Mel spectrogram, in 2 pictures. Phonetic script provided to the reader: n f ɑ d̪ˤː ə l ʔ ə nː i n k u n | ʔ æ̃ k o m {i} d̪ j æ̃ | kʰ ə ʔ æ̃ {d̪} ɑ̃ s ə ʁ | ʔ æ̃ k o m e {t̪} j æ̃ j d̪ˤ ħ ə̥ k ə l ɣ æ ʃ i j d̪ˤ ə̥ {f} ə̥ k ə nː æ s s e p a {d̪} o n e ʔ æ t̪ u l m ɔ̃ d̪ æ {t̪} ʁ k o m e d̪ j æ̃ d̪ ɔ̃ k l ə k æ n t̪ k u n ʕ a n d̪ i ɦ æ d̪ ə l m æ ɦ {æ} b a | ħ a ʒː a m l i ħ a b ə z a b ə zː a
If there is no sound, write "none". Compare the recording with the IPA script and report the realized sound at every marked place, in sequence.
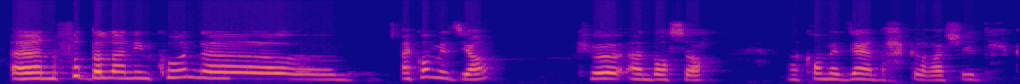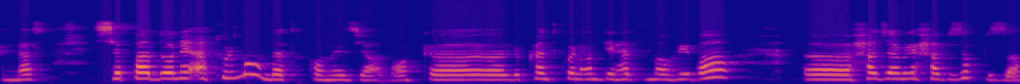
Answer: e, d̪, d̪, ħ, d̪, t̪, i

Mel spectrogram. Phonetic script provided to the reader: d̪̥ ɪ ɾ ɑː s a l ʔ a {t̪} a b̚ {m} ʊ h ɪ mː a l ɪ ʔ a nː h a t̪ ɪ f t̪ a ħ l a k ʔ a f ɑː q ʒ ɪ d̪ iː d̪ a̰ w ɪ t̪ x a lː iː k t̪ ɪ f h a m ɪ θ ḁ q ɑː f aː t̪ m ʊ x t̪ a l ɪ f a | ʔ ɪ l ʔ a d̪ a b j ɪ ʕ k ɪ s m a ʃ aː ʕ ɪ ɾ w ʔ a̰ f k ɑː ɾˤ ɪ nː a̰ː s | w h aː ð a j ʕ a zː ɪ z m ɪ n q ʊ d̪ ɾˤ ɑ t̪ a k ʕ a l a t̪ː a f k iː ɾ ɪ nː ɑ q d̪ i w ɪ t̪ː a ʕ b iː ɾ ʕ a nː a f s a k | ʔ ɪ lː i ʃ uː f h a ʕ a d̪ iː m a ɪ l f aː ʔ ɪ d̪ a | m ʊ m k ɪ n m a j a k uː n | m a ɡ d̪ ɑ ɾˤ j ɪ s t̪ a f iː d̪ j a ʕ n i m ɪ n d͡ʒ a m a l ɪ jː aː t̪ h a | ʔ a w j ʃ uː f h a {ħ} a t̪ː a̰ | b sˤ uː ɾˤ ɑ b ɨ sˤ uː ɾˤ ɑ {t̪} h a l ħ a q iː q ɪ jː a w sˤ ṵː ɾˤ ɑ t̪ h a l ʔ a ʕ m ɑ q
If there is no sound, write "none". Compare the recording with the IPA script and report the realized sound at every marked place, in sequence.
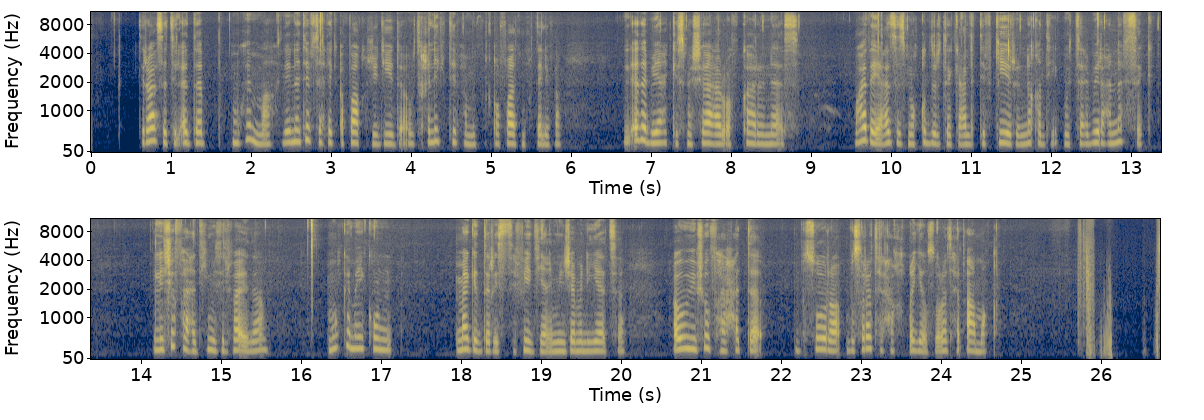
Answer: d̪, m, ħ, t̪

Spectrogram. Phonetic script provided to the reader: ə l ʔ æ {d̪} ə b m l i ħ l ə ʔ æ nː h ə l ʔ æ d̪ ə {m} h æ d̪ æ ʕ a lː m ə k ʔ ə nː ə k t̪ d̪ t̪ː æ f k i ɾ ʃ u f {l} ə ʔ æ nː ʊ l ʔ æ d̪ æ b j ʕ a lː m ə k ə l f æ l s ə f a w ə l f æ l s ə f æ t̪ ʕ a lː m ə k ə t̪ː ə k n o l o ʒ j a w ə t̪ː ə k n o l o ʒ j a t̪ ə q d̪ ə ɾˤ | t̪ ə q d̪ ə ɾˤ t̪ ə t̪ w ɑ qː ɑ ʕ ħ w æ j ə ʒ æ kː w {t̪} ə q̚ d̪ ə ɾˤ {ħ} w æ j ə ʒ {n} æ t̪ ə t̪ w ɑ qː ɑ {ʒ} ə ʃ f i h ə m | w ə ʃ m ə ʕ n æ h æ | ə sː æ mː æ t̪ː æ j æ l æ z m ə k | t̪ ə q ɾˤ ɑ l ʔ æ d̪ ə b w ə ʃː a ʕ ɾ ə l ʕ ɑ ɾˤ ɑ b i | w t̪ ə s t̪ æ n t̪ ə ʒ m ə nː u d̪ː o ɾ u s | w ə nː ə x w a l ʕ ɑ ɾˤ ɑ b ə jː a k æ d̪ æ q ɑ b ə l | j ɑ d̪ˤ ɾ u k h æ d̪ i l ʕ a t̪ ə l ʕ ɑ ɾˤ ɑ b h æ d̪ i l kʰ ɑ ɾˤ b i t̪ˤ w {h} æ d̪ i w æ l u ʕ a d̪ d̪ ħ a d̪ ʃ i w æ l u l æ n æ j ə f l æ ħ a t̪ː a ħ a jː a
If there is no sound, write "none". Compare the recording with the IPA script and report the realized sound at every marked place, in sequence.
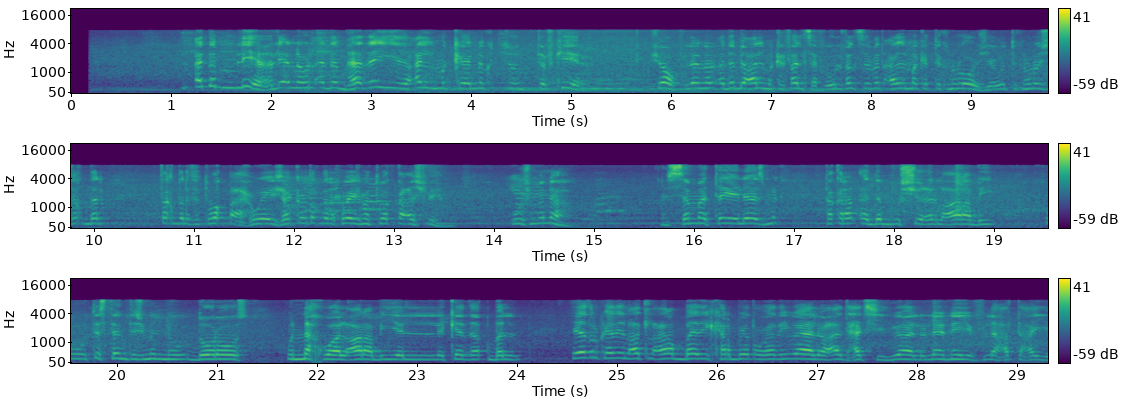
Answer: d̪, b, l, t̪, ħ, m, ʕ, h

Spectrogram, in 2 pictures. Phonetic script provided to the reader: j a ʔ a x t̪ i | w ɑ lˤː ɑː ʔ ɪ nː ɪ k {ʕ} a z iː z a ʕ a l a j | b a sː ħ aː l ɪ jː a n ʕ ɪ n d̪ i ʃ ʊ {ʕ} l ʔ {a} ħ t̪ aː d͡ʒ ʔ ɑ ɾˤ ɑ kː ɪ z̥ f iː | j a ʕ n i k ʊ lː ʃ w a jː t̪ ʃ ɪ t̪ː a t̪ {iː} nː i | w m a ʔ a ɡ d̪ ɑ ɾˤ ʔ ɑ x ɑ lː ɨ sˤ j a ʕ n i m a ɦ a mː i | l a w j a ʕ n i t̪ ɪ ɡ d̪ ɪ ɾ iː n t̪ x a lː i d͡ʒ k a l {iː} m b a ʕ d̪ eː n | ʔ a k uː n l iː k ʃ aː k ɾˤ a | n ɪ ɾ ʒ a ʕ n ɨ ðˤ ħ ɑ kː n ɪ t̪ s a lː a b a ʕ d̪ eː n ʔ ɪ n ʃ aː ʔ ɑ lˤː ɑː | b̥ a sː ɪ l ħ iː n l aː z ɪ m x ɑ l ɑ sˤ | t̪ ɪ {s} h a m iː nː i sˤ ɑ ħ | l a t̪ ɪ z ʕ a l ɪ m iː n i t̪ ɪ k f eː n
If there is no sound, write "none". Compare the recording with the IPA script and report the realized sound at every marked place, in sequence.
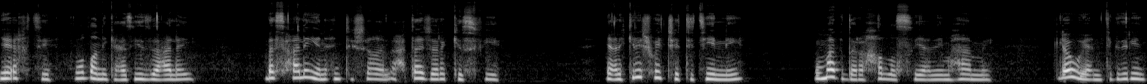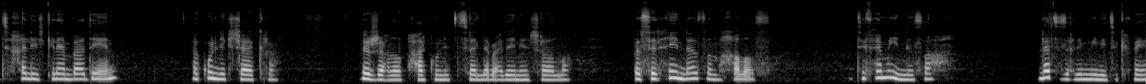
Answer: ʕ, ɣ, a, iː, aː, f

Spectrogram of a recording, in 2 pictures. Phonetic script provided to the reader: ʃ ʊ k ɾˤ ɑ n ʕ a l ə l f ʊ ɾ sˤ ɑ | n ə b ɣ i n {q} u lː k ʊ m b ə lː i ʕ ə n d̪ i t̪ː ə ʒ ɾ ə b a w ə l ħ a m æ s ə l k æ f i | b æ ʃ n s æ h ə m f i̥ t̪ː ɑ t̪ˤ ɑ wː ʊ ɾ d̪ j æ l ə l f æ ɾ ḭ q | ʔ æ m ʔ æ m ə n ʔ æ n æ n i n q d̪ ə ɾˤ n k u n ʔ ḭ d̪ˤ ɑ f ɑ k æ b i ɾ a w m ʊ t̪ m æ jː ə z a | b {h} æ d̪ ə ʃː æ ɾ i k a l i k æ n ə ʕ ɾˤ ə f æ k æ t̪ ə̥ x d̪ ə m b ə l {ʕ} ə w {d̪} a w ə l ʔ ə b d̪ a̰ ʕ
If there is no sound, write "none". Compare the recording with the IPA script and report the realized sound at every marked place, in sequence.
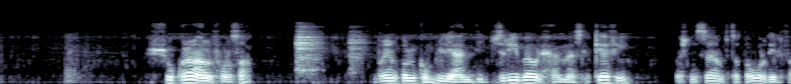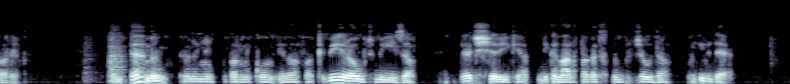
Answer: q, h, ʒ, d̪

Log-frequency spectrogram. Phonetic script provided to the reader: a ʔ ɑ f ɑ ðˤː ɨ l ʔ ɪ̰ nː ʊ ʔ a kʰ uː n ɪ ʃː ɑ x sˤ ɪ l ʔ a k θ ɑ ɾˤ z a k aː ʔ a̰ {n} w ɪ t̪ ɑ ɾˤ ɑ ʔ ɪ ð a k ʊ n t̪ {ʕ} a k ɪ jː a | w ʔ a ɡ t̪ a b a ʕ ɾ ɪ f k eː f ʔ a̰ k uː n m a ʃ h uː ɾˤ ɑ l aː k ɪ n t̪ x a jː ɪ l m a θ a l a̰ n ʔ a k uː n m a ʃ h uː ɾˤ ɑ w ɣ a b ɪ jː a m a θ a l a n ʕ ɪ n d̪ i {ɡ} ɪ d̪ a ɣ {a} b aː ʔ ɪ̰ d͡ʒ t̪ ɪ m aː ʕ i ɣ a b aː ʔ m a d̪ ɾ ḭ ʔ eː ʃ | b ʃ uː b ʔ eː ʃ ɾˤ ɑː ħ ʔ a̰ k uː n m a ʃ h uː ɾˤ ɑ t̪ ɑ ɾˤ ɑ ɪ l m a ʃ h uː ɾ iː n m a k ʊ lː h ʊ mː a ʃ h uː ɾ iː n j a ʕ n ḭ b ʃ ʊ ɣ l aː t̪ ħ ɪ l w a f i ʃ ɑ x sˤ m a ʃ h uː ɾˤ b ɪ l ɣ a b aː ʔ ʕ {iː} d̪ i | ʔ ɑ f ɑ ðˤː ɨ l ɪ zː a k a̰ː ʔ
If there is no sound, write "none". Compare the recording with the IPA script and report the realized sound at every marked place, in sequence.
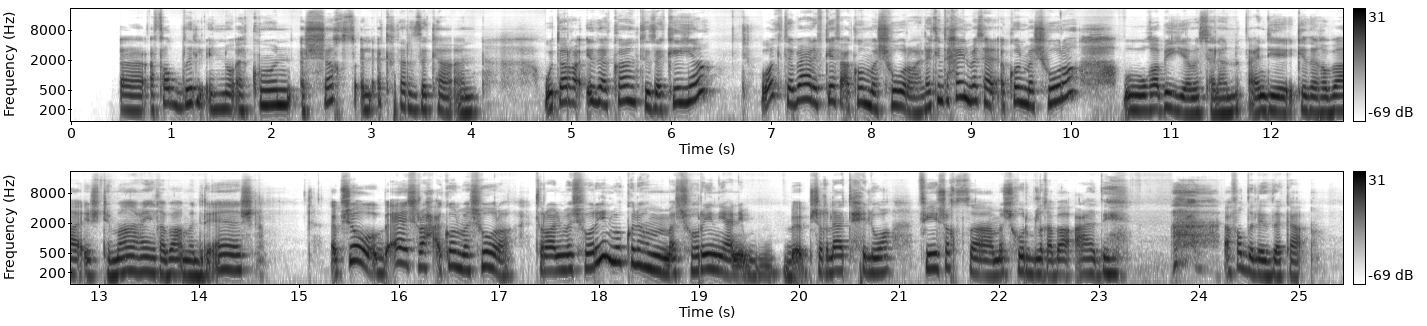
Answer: n, z, k, a, aː

